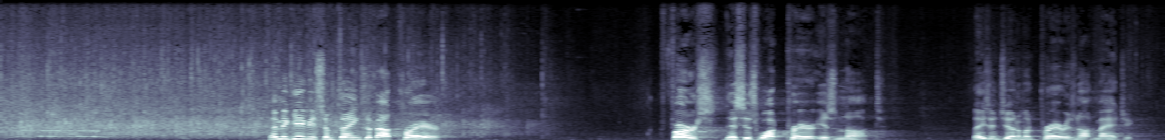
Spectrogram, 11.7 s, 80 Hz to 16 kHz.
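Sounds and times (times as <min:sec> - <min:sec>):
audience applause of many hands clapping: 0:00.0 - 0:05.4
speech: 0:02.7 - 0:04.5, 0:06.7 - 0:08.8, 0:09.7 - 0:11.4.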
